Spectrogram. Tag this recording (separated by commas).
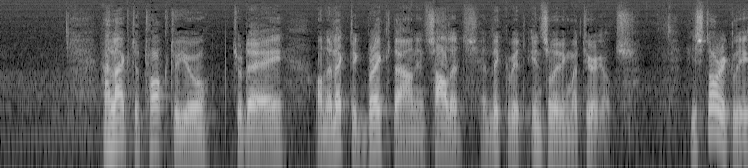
Speech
